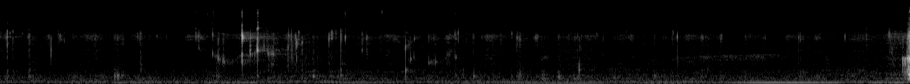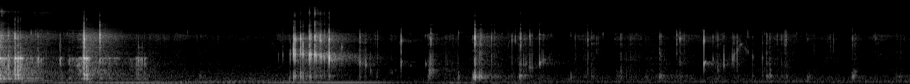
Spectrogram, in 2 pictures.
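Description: Slate pencils and slate pieces being chewed: a steady run of small dry crunches, with louder bursts of crunching about halfway through and again a few seconds later.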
